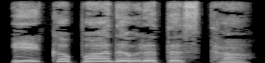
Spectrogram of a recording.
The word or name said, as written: ಏಕಪಾದವ್ರತಸ್ಥ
